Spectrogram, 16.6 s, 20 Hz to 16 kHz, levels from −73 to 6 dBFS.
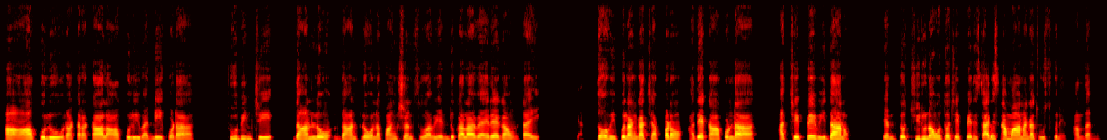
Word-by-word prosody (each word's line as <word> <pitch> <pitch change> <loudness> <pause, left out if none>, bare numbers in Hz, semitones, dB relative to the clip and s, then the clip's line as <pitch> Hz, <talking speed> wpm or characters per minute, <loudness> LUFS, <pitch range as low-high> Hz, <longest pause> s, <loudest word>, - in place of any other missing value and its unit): ఆ - - +5 0.3
ఆకులు, 195 -2 +2 0.2
రకరకాల 180 +2 +1 0.2
ఆకులు 185 +1 -4
ఇవన్నీ 175 +5 -4
కూడా 170 0 0 0.7
చూపించి, 205 -4 -3 0.5
దానిలో 205 +5 +2 0.3
దాంట్లో 180 +3 -1
ఉన్న 185 -1 -3
ఫంక్షన్స్ 185 +1 -5
అవి 170 -1 -4
ఎందుకు 210 +6 -7
అలా 195 0 +5
వేరేగా 180 +2 +1
ఉంటాయి. 165 0 -3 0.7
ఎంతో 270 0 -3
విపులంగా 230 +1 +3
చెప్పడం 185 +4 +1 0.2
అదే 240 +2 +4
కాకుండా 205 +2 +3 0.6
ఆ - - +4 0.2
చెప్పే 205 +7 +3
విధానం 230 +4 +5 0.6
ఎంతో 195 +6 -3
చిరునవ్వుతో 265 +4 +1
చెప్పేది 220 +6 -3
సరిసమానంగా 230 -2 +3
చూసుకునేది 160 - -11
అందరిని. 135 -7 -10
195 Hz, 110 wpm, -22 LUFS, 175-220 Hz, 0.7 s, ఆ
